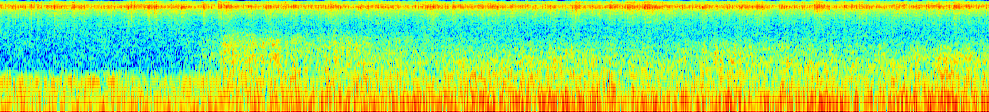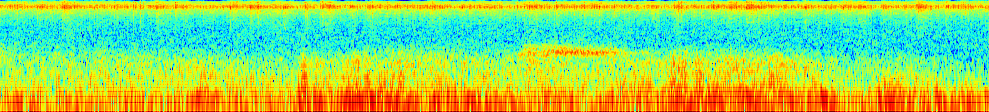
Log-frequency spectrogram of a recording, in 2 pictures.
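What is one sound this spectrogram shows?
Wind blows steadily outdoors, rustling through trees.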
